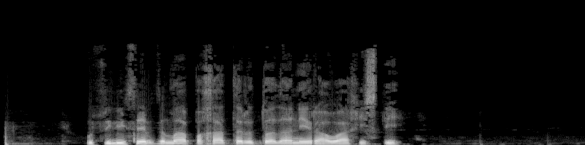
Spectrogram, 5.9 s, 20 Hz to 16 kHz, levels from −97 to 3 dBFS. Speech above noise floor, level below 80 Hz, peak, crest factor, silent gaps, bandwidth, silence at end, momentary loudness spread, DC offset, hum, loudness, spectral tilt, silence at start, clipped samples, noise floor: 57 dB; -66 dBFS; -4 dBFS; 16 dB; none; 10.5 kHz; 1.9 s; 8 LU; under 0.1%; none; -18 LUFS; -7.5 dB/octave; 0.05 s; under 0.1%; -74 dBFS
